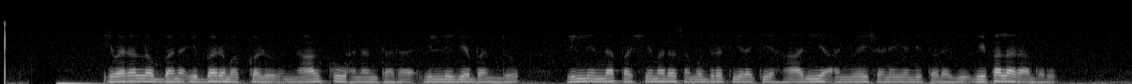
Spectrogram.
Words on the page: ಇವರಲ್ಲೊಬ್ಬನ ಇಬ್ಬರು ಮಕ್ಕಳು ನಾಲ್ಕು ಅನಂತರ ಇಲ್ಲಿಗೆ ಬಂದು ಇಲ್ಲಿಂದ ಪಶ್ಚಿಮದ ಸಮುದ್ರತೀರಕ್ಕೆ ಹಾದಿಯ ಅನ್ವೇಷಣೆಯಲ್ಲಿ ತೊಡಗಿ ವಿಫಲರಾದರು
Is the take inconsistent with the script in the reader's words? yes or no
no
